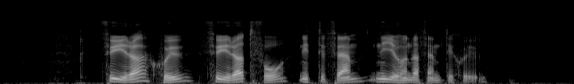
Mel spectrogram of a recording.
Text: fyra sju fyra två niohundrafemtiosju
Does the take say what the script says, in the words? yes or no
no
